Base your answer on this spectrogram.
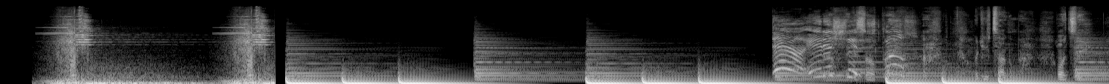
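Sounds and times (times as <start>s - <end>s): low rumbling bass: 2.9s - 4.8s, 5.9s - 7.8s, 8.9s - 10.7s.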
